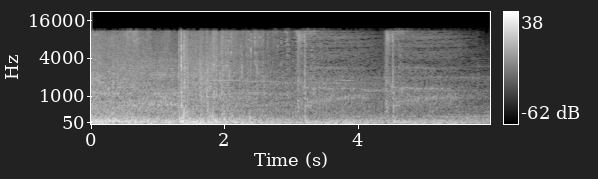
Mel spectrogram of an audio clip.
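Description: Blasting spell explosions from Hogwarts Legacy, a couple of sharp booming bursts rising out of a dense, loud game soundscape of combat rumble.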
